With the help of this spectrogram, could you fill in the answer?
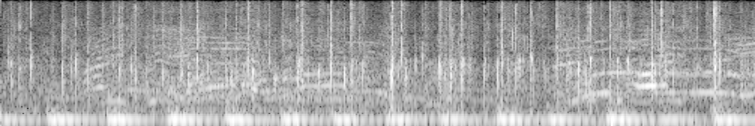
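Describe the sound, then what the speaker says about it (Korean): A large crowd at an election campaign rally claps and cheers continuously, loud and dense, with a low steady hum and babble running underneath. "여러분 다같이 함께 큰 박수로 함께 주시기 바랍니다"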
